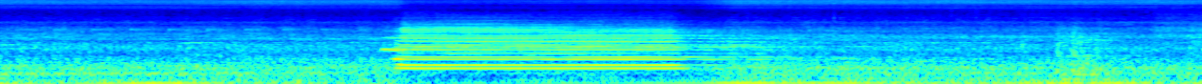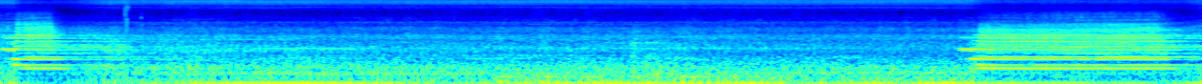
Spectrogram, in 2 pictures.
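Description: Norfolk Southern high-hood EMD GP diesel locomotive sounding its air horn: a long blast about four seconds in, a short blast near the middle, and another long blast starting near the end. The diesel engine rumbles steadily underneath.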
